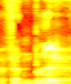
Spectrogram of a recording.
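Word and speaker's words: Fontainebleau: We were trying to figure out how to pronounce Fountain Blue. Tableau is the same spelling with a B-L-E-U. – Tableau, yes. – Tableau, Fountain Blue.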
